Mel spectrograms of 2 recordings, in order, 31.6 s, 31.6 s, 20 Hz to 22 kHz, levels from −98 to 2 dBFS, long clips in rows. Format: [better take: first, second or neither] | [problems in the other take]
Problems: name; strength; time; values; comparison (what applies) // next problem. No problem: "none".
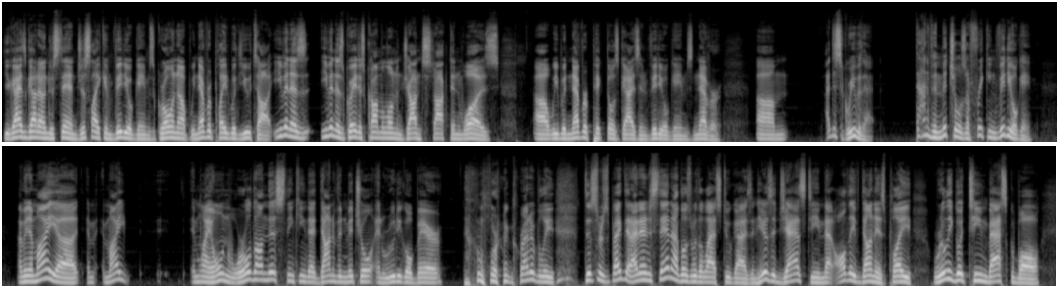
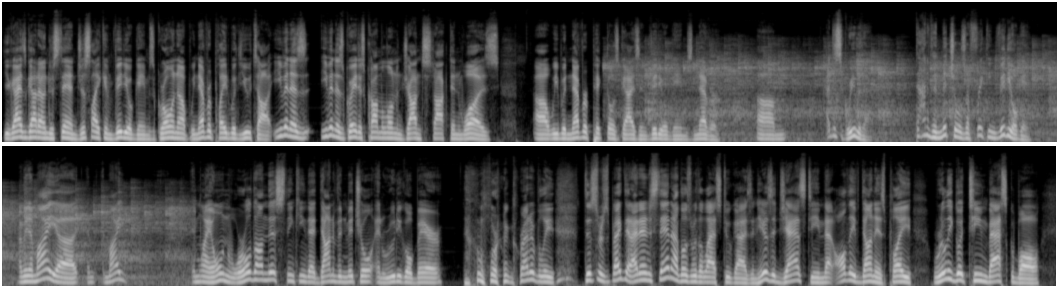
first | keyboard typing; faint; from 9 to 19 s; peak 10 dB below the speech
